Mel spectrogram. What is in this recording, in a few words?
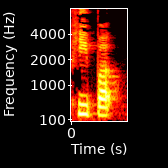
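"Pipa", English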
